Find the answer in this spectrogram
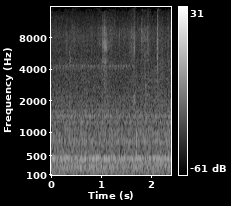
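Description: A steady buzzing hum holding one pitch throughout, with a fainter high-pitched tone above it.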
